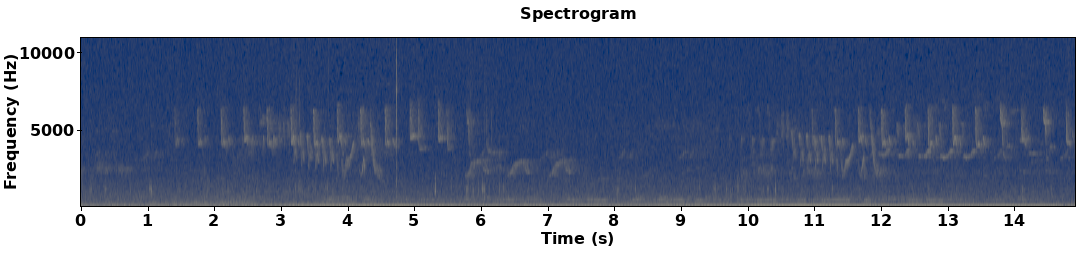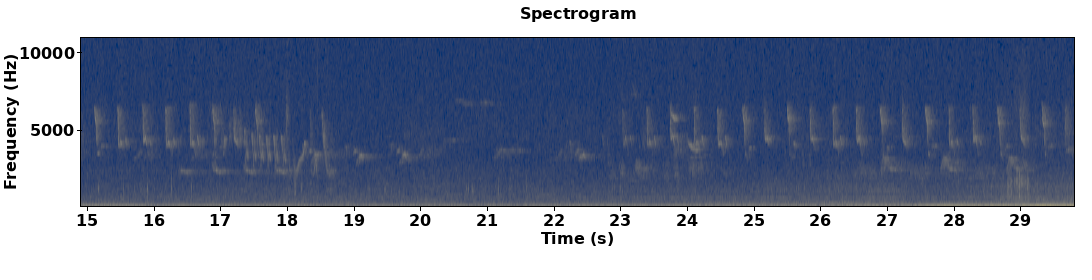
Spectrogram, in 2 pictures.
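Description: Songbirds singing in three spells of rapid, repeated high notes, over a steady low rumble of background noise that grows louder near the end.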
